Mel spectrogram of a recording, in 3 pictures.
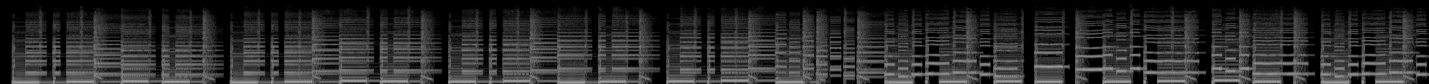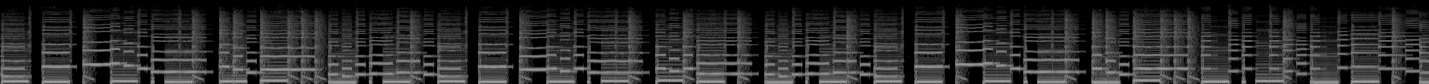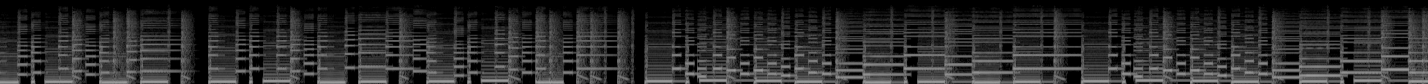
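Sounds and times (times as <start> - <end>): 
Game Boy action stage background music: 0.1 - 42.8.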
